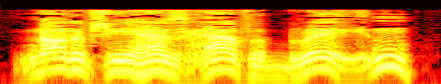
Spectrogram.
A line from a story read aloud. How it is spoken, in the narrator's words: Zed chuckled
